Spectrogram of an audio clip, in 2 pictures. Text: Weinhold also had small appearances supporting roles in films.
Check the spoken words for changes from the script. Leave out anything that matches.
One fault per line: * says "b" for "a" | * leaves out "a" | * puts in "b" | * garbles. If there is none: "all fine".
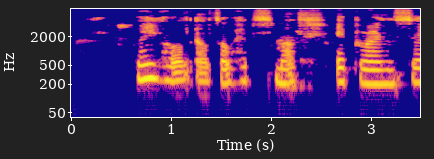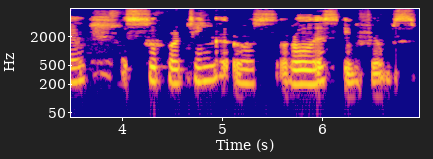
all fine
